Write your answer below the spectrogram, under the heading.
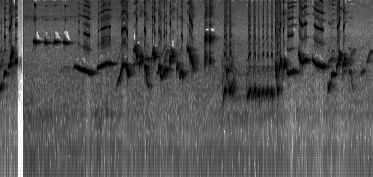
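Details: Lure song of a white-rumped shama meant to trigger singing: varied loud phrases of clear level whistles, warbled slurs and fast trills, shifting pitch from phrase to phrase.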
